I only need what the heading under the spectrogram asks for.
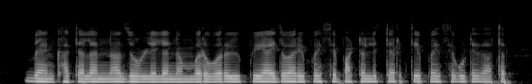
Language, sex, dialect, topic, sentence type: Marathi, male, Standard Marathi, banking, question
